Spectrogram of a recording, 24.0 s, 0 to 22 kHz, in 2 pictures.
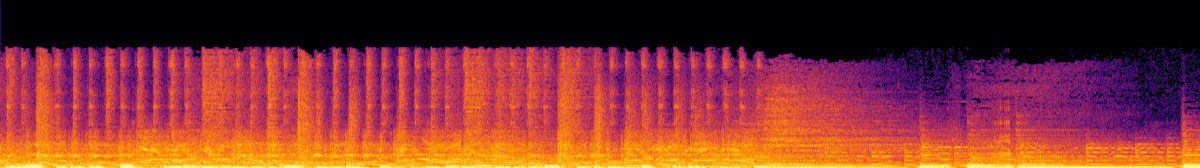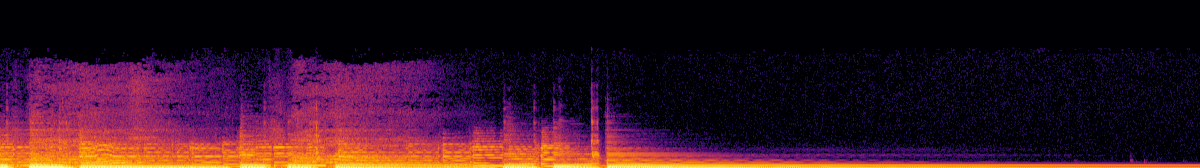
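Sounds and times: rock backing track: 0.0 - 15.3
electric bass played fingerstyle: 0.0 - 24.0.

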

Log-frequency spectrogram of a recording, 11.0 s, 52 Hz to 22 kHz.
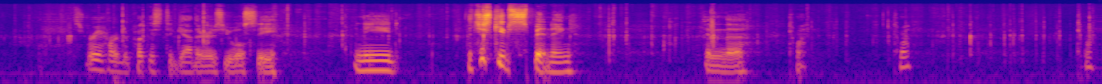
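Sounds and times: plastic holster parts clicking: 6.0 - 11.0.

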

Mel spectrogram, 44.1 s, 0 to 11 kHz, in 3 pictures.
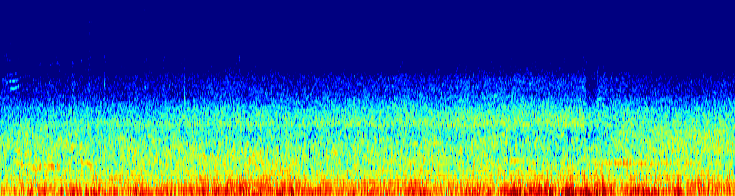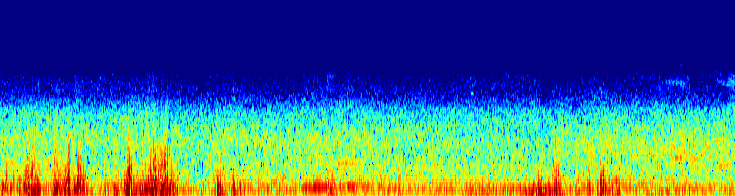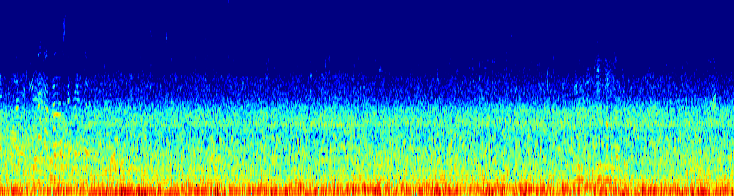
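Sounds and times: wind buffeting microphone: 0.0 - 44.0.

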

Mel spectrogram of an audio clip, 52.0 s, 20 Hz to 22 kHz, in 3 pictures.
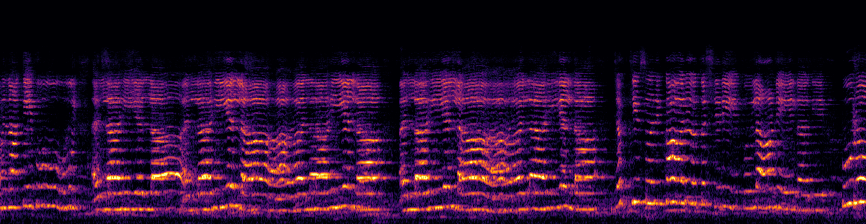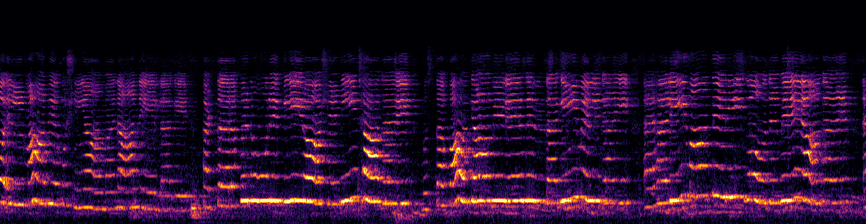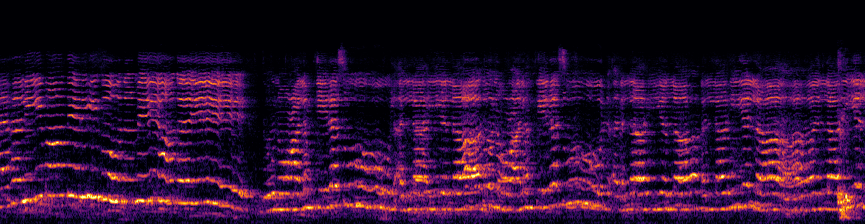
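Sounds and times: girl singing into microphone: 0.0 - 51.9.

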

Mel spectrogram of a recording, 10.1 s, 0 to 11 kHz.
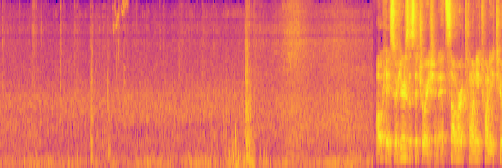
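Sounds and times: wind rumble on microphone: 0.0 - 7.5
car door slamming: 4.8 - 5.2.

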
